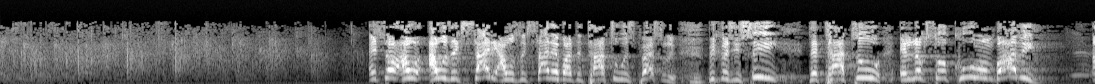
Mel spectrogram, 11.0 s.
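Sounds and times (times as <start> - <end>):
audience clapping: 0.0 - 3.7
speech: 3.7 - 10.9.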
